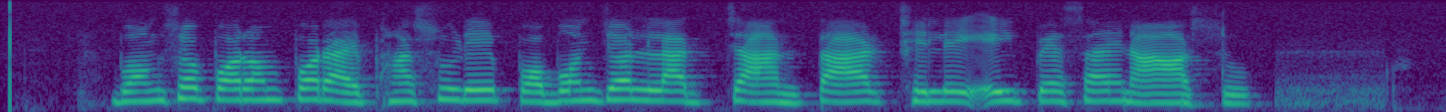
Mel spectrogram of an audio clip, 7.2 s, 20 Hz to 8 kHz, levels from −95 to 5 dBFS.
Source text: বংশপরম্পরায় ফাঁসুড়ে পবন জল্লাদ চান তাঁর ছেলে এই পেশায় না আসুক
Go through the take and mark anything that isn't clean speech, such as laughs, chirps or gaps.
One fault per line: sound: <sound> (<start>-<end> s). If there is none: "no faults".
no faults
